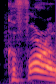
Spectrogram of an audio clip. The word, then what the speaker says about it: Cafaro: this kid, like everybody was saying, yo, Cafaro is fighting this week.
